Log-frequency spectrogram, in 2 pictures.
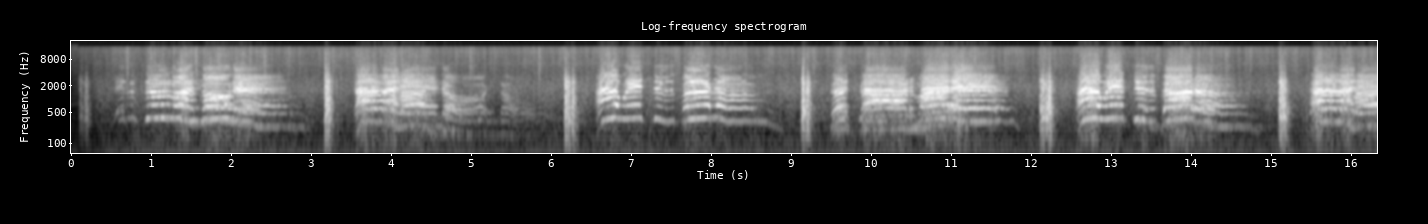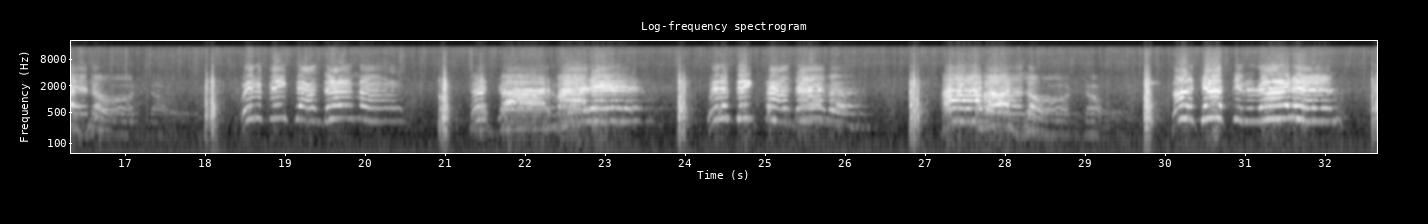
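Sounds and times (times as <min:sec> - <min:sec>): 
hiss of a 1933 recording: 0:00.0 - 0:32.6
prisoners singing a slow work song: 0:00.5 - 0:32.6.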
